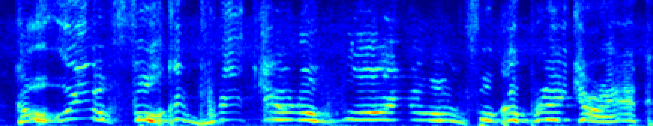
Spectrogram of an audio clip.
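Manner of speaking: high, slow mock North Dublin street-thug yell; North Dublin thug accent. Irishman showing how he sounds in a confrontation, high, slow North Dublin thug accent. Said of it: "I sound like the dirtiest, sewer scum from Dublin".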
